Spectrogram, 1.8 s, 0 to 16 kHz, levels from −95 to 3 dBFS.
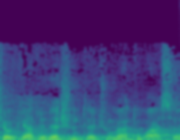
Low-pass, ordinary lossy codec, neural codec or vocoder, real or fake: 14.4 kHz; MP3, 48 kbps; vocoder, 48 kHz, 128 mel bands, Vocos; fake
